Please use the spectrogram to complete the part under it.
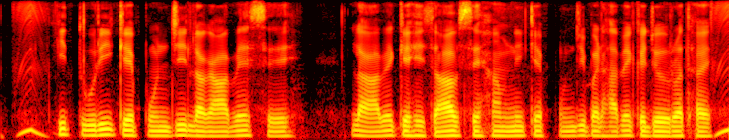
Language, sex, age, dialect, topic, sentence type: Magahi, male, 18-24, Central/Standard, banking, statement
